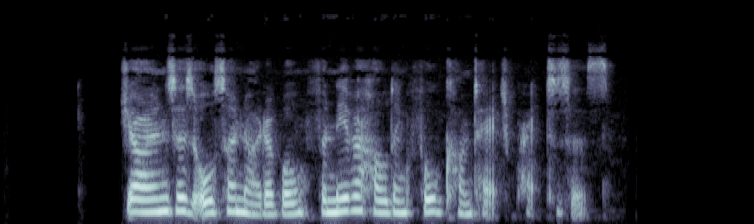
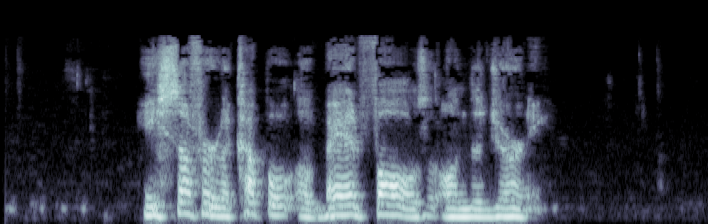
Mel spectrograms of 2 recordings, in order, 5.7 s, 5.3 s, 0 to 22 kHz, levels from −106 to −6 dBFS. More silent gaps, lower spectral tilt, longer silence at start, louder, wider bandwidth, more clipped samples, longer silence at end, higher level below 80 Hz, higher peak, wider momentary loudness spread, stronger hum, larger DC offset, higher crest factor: neither; about the same, -5 dB/octave vs -4.5 dB/octave; second, 0.9 s vs 1.1 s; second, -26 LUFS vs -19 LUFS; second, 7.8 kHz vs 11.5 kHz; neither; second, 1.1 s vs 1.25 s; second, -80 dBFS vs -60 dBFS; second, -12 dBFS vs -4 dBFS; first, 16 LU vs 7 LU; neither; neither; about the same, 16 dB vs 18 dB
